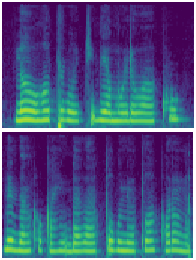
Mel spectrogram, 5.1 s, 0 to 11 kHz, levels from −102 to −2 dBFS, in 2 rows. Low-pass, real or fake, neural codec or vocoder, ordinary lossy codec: 9.9 kHz; fake; codec, 44.1 kHz, 1.7 kbps, Pupu-Codec; none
